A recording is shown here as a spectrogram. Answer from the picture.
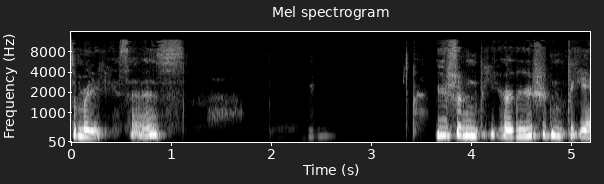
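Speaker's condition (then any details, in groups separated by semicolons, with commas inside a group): Quadriplegic cerebral palsy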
